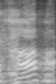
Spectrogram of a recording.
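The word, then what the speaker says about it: half: एच ए एल एफ इसे हाफ पढ़ेंगे अब इसे हाल्फ नहीं पढ़ना है क्यों नहीं पढ़ना है ध्यान दीजिएगा यहां पर जो ल लिखा गया है यह साइलेंट है मतलब हम इसे नहीं पढ़ेंगे लिखेंगे लेकिन पढ़ेंगे नहीं ध्यान दीजिएगा बहुत सारे लोग इसे हाल्फ पढ़ देंगे इसमें एल साइलेंट है एल को नहीं पढ़ा जाएगा तो हाफ मतलब क्या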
